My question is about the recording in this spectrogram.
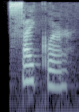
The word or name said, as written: cycler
